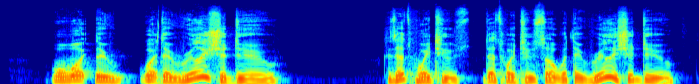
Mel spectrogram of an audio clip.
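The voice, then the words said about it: Mocking internet know-it-all voice. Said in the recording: “someone on the internet would probably be like ... I'm going to do an impression.”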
